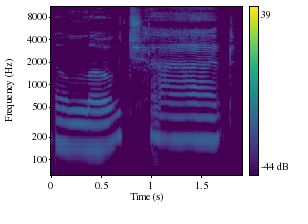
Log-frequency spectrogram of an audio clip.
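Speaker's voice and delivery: ordinary delivery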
